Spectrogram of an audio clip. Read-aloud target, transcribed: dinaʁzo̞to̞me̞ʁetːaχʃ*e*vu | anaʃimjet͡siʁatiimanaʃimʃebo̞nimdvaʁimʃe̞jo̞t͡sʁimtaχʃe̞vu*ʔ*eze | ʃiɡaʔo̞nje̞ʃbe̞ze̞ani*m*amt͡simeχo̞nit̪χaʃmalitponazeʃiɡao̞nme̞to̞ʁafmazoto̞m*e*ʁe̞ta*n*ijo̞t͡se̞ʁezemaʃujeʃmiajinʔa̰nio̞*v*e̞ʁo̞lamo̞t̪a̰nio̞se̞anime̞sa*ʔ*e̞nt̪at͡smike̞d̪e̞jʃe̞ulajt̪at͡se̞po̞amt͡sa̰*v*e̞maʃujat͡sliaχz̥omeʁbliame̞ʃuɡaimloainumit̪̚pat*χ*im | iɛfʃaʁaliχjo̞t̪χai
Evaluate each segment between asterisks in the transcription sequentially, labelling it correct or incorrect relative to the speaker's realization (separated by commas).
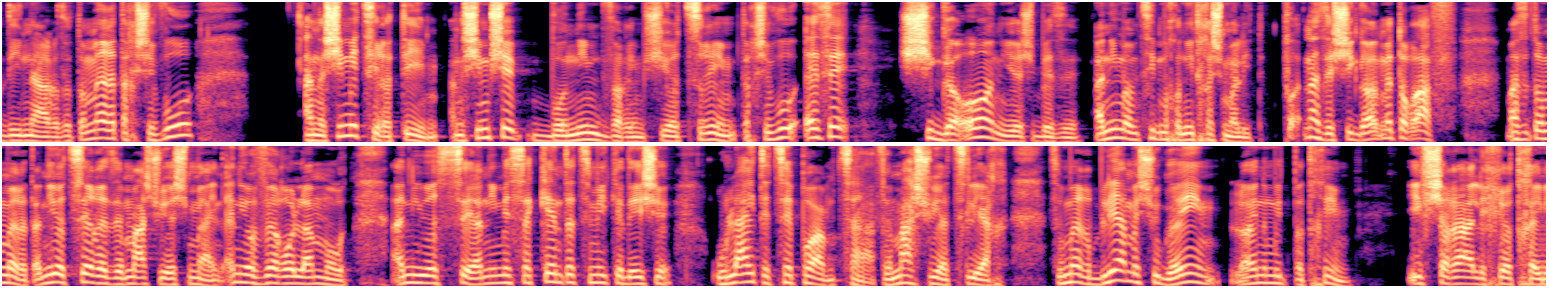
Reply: correct, correct, correct, correct, correct, correct, incorrect, correct, correct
